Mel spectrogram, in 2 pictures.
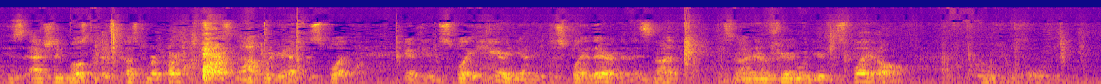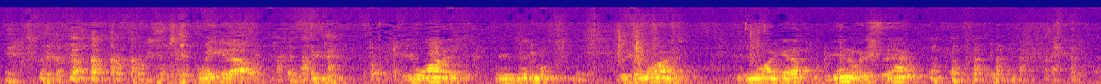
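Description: An elderly man speaks calmly to a group in a room with some echo.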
